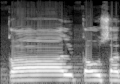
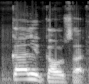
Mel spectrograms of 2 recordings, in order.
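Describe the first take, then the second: First: The first vowel is drawn out long. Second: The first vowel is kept short. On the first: The speaker calls it wrong. "काल कौसर नहीं पढ़ना" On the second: The speaker calls it right. "ये अलिफ गिर जाएगा"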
